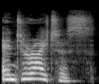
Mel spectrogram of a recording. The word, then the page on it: enteritis: British English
